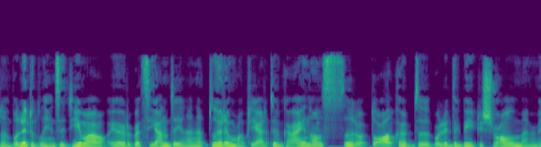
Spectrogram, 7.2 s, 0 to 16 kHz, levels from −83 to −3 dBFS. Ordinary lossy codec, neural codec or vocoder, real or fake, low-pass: MP3, 48 kbps; autoencoder, 22.05 kHz, a latent of 192 numbers a frame, VITS, trained on many speakers; fake; 9.9 kHz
